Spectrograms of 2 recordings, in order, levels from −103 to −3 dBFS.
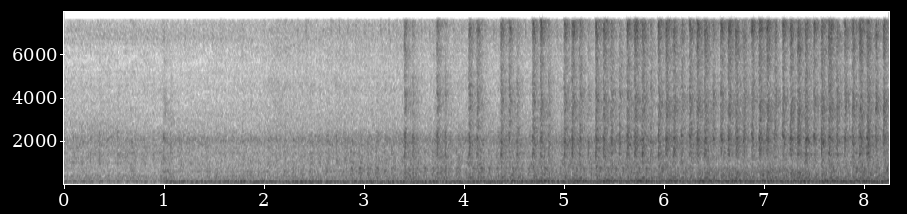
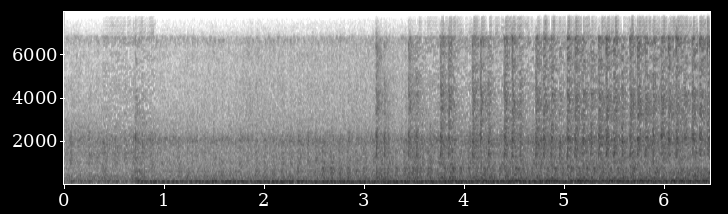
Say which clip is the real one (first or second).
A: second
